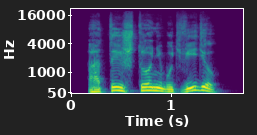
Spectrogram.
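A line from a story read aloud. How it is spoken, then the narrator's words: Plain. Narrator (Russian): спросила Мэлори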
